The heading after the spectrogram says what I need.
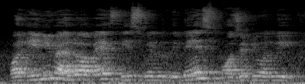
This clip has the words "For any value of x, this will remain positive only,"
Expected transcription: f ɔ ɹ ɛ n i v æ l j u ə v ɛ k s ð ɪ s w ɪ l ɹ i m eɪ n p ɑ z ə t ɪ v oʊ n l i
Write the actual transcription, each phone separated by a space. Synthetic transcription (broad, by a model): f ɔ ɹ ɛ n i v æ l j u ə p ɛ s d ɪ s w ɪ l ɹ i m eɪ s p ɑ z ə t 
